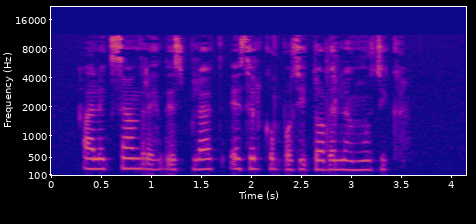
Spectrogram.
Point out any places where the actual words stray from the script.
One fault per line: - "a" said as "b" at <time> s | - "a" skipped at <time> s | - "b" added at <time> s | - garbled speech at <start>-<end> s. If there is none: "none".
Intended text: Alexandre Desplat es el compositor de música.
- "la" added at 2.8 s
